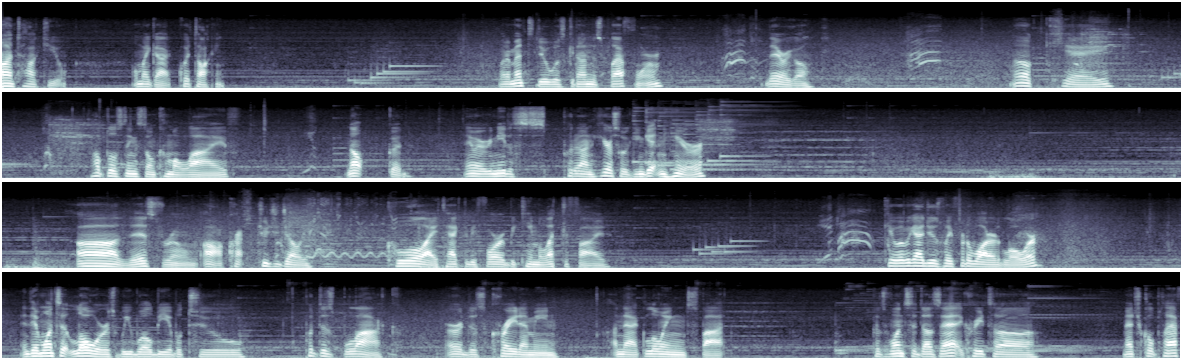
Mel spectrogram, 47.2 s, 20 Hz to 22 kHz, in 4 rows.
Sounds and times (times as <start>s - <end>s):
Speech: 0.0s - 0.7s, 1.3s - 2.3s, 5.0s - 6.6s, 10.1s - 11.2s, 12.7s - 14.1s, 14.8s - 18.9s, 24.4s - 29.7s, 31.8s - 34.0s, 35.6s - 37.8s, 38.4s - 42.6s, 44.1s - 45.8s, 46.6s - 47.1s.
